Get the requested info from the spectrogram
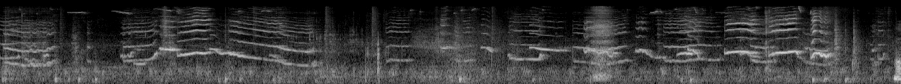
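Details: Forty-day-old Miniature Schnauzer puppies, a litter of eight being weaned by their mother indoors; a chorus of thin, bending whimpers and squeaks overlapping, with a brief soft rustle midway.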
